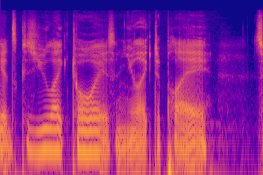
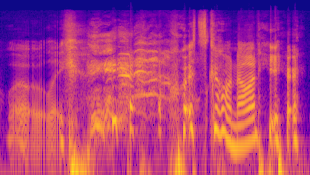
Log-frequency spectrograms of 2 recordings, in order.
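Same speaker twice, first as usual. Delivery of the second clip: a startled "whoa" that breaks into a laugh; mock bewildered brother; 6 semitones higher than usual. Brother puzzled at the grown man's excitement, amused. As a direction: play the confused brother, laughing. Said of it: "look at you like".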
